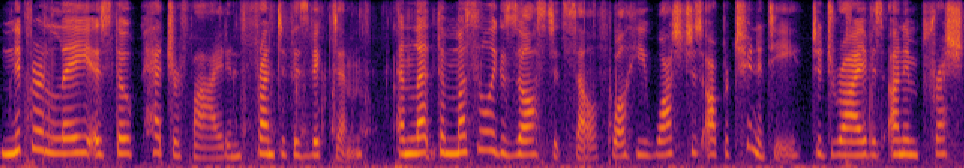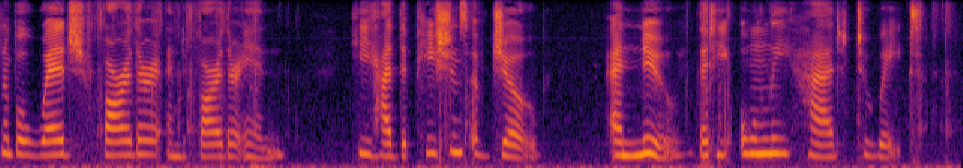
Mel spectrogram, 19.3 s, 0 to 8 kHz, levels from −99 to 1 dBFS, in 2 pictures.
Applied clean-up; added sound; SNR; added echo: none; Liquid; 20 dB; none.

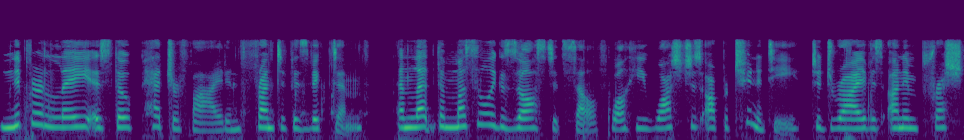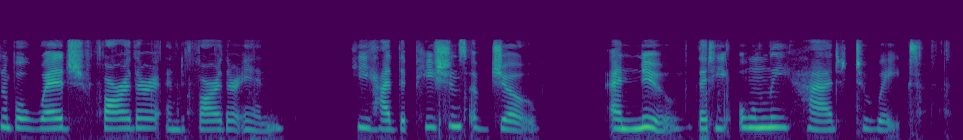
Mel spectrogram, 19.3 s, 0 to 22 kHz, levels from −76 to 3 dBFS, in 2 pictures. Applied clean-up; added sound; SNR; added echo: neural mask model RNNoise.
